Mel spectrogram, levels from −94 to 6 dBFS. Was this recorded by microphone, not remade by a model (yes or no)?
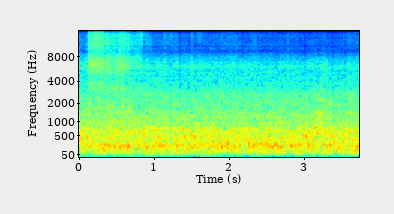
no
